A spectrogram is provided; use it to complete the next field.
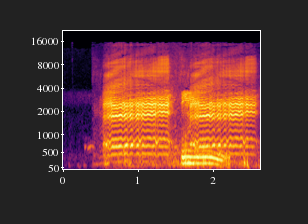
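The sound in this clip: Sheep bleating in two long, loud, wavering bleats, one after the other, with a short gap between them.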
